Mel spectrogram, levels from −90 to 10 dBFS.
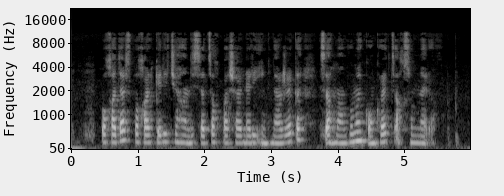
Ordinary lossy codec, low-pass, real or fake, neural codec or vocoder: Opus, 64 kbps; 10.8 kHz; real; none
